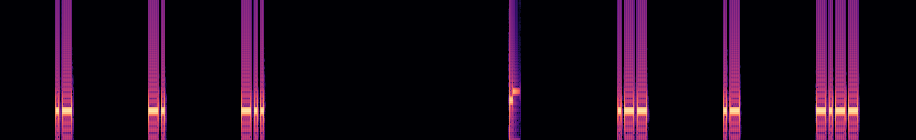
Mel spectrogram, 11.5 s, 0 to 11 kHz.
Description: Morse code, heard as a keyed tone, about 31 wpm, spaced as for 8 wpm, 700 Hz. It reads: AND WAY
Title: 8x Character Spacing - Top 100 Words - 30wpm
